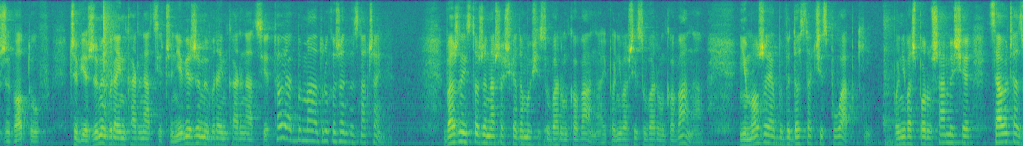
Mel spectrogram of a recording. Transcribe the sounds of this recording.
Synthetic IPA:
ʐɘvɔt̪uf | t͡ʂɘvʲjɛʐɘmɘvɾɛiŋkaɾnat̪sʲjɛt͡ʂɘɲɛvʲjɛʐɘmɘvɾɛiŋkaɾnat̪sʲjɛt̪ɔjaɡbɘmad̪ɾuɡɔʐɛnd̪̚nɛznat͡ʂɛɲɛ̰ | vaʐnɛjɛst̪t̪ɔʐɛnaʂaɕfʲjad̪ɔmɔɕt͡ɕjɛst̪uvaɾuŋkɔvana̰ipɔɲɛvaʂjɛst̪uvaɾuŋkɔvana̰ɲɛmɔʐɛjaɡ̚bɘvɘd̪ɔst̪at͡ɕɕɛspuwapkʲḭ | pɔɲɛvaʂpɔɾuʂamɘɕɛt̪sawɘt͡ʂas

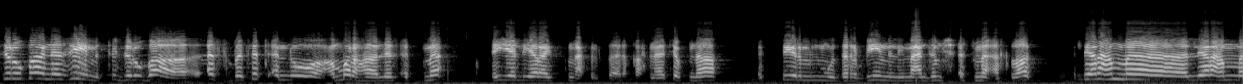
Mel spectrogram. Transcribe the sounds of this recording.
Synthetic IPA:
d͡ʒɾəbanæzimət̪ːəd͡ʒɾəbaʔæsbət̪ət̪ʔənːʊʕʊmːəɾˤɦaləlʔæsmæʔ | həjːælːiɾˤɑjt̪ə̥q̪̚ˤnaʕfilfæɾiqʔəħnæt̪əfnæ | k̚t̪iɾmənəlmʊd̪ərˤːbinlːimæʕand̪əmʃʔæsmæʔəxlɑt̪̚ | lːiɾˤɑhəmlːiɾˤɑhəm

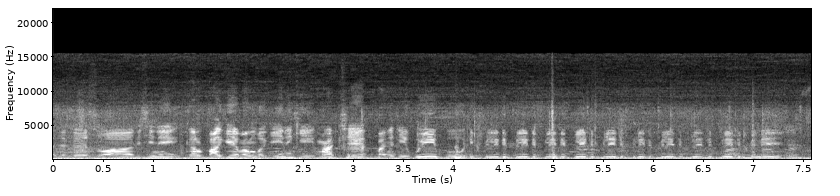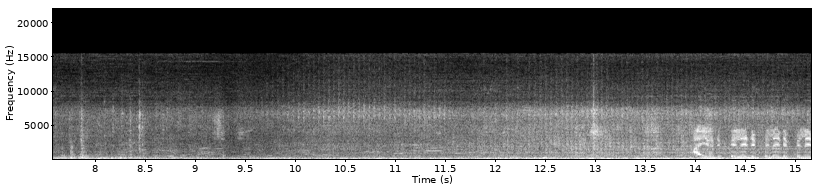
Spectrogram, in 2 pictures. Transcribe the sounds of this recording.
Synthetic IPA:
d͡ʒak̪əsuadisinikalopaɡiemaŋbaɡiːnikimat͡ʃɛt̪̚baɲakebuebudipilɪhdipilɪhdipilɪhdipilɪhdipilɪhdipilɪhdipilɪhdipilɪhdipilɪhdipilɪ | ajodipilɪhdipilɪhdipilɪ

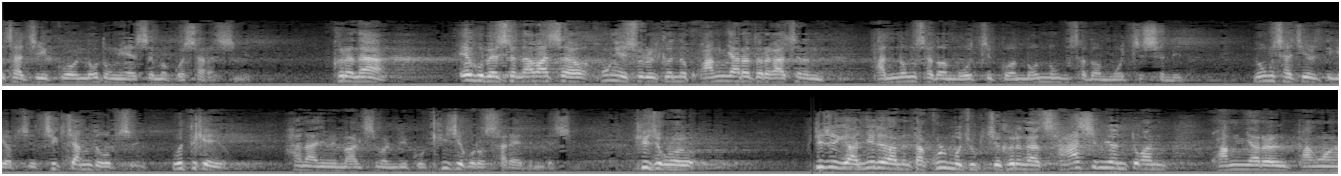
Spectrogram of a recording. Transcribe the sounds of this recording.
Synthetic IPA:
onsʰat͡ɕik͈onodoŋesɯmʌk͈osʰaɾas͈ɯmɲḭd̥ḁ | kɯɾʌna | eɡube̞sʰʌnawasʰʌhoŋɦesʰuɾɯɭkʌnːɯkwaŋɲaɾotɯɾʌɣasʰɯnɯn | panːoŋsʰadomot͡ɕ͈ik͈ononoŋsʰadomot͡ɕ͈is͈ɯmɲid̥a | noŋsʰad͡ʑiɯɭt͈ɯɡiʌp̚s͈it͡ɕik̚t͡ɕ͈aŋdoːp̚s͈ɯjo | ʌt͈ʌkʰejo | hanaɲime̞maɭs͈ɯmɯɭmit̚k͈okid͡ʑɯɡɯɾosʰaɾajadwenɡesʰi̥ | kid͡ʑʌɡɯɾo | kid͡ʑɯɡiaɲiɾɯnɦamjʌntakuɭmud͡ʑuk̚t͡ɕ͈okɯɾʌnasaɕʰibɲʌnt͈oŋan | kwaŋɲaɾɯɭpaŋɦwaŋ

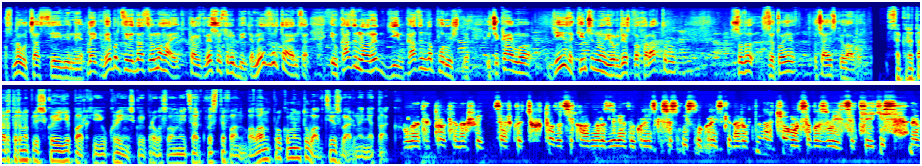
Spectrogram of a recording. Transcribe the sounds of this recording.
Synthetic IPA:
ɔsɔblˠɪʋʊt͡ʃɑst͡sʲijɛjʋʲijnɪd̪ɛjkʋɪbɔɾt͡sʲiʋʲid̪nɑsʋɪmɐɦɑjʊtʲkɑʒʊtʲʋɪʃɔsʲrɔbʲitʲɐmɪzʋert̪ɑjemsʲɐiwkɑzʊjɪmnɐɾɪd̪dʲijwkɑzʊjɪmnɐpɔɾuʃnʲɐ | it͡ʃekɑjemɔdʲijizɐkʲint͡ʃenɔɦɔjʊɾɪd̪ɪt͡ʃnɔɦɔxɐɾɑkt̪eɾʊ | ʃt͡ʃɔd̪ɔsʲʋʲɐt̪ɔjipɔt͡ʃajʲɪwsʲkɔjlˠɑʋɾɪ̰ | sekɾet̪ɑrt̪eɾnɔplʲisʲkɔjijepɑrxʲijiukɾɐjinʲsʲkɔjipɾʔɐʋɔslˠɑwnɔjit̪sɛrkʋɪst̪efɑ̰nbɐ̰lˠɑnpɾɔkɔment̪ʊʋɑ̰wt͡sʲizʋɛ̰rnḛnʲːɐ̰t̪ɑ̰klˠɑd̪ɪpɾɔt̪ʰɪnɑʃɔjit̪sɛrkʋɪxt̪ɔzɐt͡sʲikɑlnɔɾɔzʲdʲɪlʲat̪ɪʊkɾɐjinʲsʲkɛsʊsʲpʲilʲst̪ʋɔʊkɾɐjinʲsʲkɪjnɐɾɔd̪nɐt͡ʃɔmʊt̪sɛbɐzujet͡sʲːɐtʲʰijɐkʲisʲnɛ

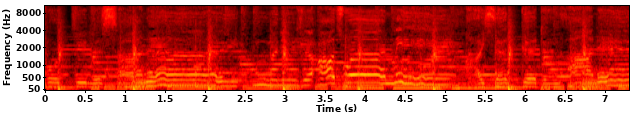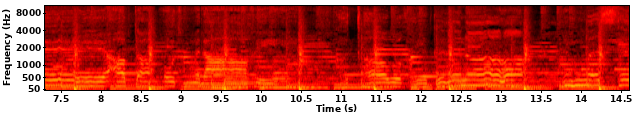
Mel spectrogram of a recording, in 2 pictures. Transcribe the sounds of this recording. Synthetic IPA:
fot̪ʰːilɨsanɐ | j | mɨnizɨʕat͡sʼwɐnːi | ʔajsɐɡɐd̪ɨnʔane | aβt̪ʼaʔʼot̪mɨlaxi | kʰɐt̪ʼːawɨxɨɡɨna | mɐsɐ

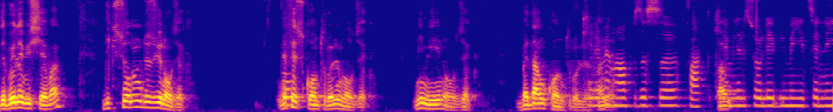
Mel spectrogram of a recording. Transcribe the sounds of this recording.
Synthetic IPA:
d̪ɛbø̞jlʲebiɾʃejvaɾ̥ | d̪icsijo̞nund̪yzɟyno̞lˠad͡ʒak | nefɛskʰo̞nt̪ʰɾo̞lʲyno̞lˠd͡ʒak | nimijino̞lˠad͡ʒak | bed̪ænkʰo̞nt̪ʰɾo̞lʲyeɾimɛɦaːfɯzasɯfaɾklˠɯ̥cʰeemilʲeɾisø̞jlʲejebilʲmejjet̪ʰeɾinʲi

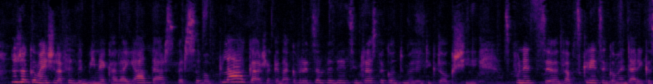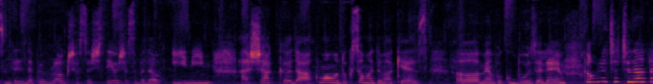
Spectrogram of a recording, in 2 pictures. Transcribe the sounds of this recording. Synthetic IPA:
nud̪akəmaeʃilafe̞ld̪e̞bine̞kalajad̪arspe̞rsəvəplakəaʃakəd̪akəvɾe̞t̪sʲsəlve̞d̪e̞t̪sʲint̪ɾat̪sʲpe̞ko̞nt̪ulme̞wd̪e̞t̪ikt̪o̞kʃi | spune̞t̪sʲəd̪e̞fapt̪skɾijesʲɨŋko̞ment̪aɾijkəsunt̪et̪sʲd̪e̞pe̞blo̞ɡʃiosəʃt̪iwʃiosəvəd̪awinimʲaʃakəd̪aʔakumaməd̪uksəməd̪eməkʲe̞z | əmeamfəkut̪̚buze̞le̞komnit͡ʃet͡ʃed̪at̪ə

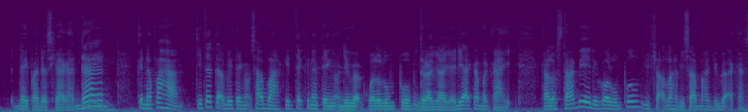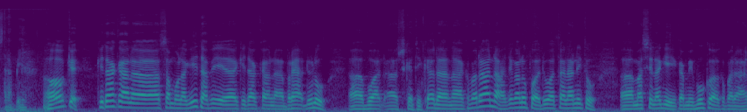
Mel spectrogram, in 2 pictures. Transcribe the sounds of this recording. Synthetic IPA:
daɾipadasə̥ka̰ɾa̰ndan | kənafaɦamkit̪at̪aʔbəleht̪eŋɔ̰ʔsabahkit̪akənat̪eŋɔ̰ʔd͡ʒuɡa̰ʔkəwalalumpʊpət̪əɾad͡ʒajadiaːkanbərka̰ɪ̰ʔkalawsət̪abɪldikolumpoinʃa̰ʔə̰lːɑhdisabahd͡ʒuɡa̰ʔa̰ka̰nsə̥t̪a̰bɪ̰loke | kit̪aːkanəsamulaɡit̪apiəkit̪aːkanəbəɾeɦat̪̚dulu | əbuat̪̚əsə̥kət̪ikədanəkəpadaːnlahd͡ʒəŋanlupəduat̪alanit̪u | əmasɪhlaɡikamibukakəpadaː

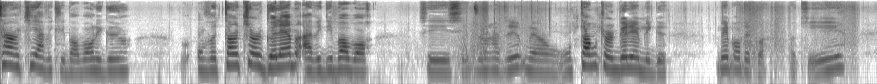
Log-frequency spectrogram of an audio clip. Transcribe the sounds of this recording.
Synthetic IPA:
k̪ɑ̃kʲʰeavɛklebɔʁbɔʁleɡø̃ | ɔ̃vøt̪ɑ̃kʲeɛ̃ɡɔlɛma̰vɛk̚d̪ebɔʁbɔʁ | sɛsɛt̪zɔ̃ʁad̪imɛɔ̃ɔ̃t̪ɑ̃kɛ̃ɡɔlɛmleɡø | nɛ̃pɔʁt̪əkwa̰ɔ̰kʲʰe

